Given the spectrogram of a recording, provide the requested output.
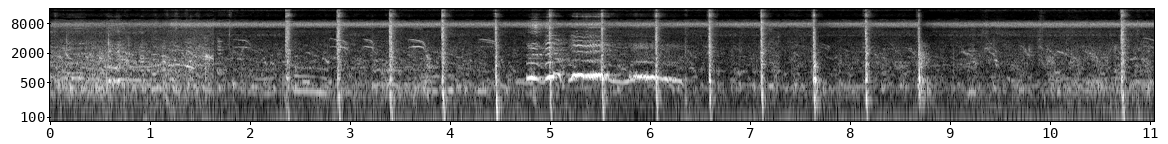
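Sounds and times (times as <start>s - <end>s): rhythmic chopping knocks: 2.3s - 9.0s, 10.6s - 11.0s.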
